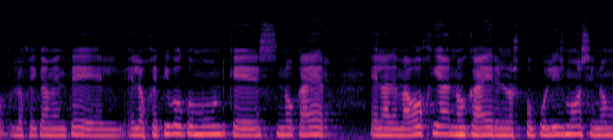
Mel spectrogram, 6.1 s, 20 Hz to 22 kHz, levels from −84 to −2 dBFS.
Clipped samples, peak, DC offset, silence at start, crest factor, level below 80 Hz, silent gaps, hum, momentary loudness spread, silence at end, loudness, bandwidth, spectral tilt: under 0.1%; -22 dBFS; under 0.1%; 0 s; 14 dB; -80 dBFS; none; none; 7 LU; 0 s; -37 LUFS; 12.5 kHz; -6.5 dB/octave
